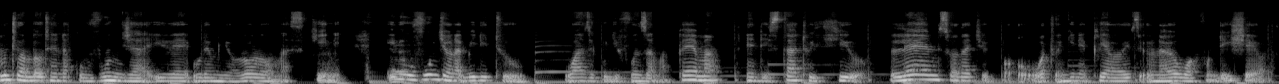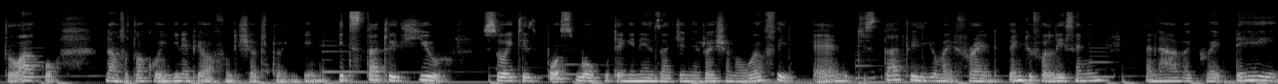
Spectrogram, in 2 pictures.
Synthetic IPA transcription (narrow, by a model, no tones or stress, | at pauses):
m̩tuambaɛutaɛ̃ndakuvuɲd͡ʒaḭlɛʔulɛm̩ɲɔɾɔlɔma̰skinḭ | iliuvuɲd͡ʒɛunaɓiɗitʰṵwanzɛkuʄifunza̰ma̰pɛmaɛ̃nditstatwiðhju | lɛnsɔðatwa̰tuwɛ̰ŋɡinɛpiaaɛz̰nawɛwafundiʃɛ̰wa̰tʰɔ̥tɔ̰wakɔ̰ | nawatɔtɔwakɔwɛ̃ŋɡinɛpia̰wa̰fundiʃɛwa̰tɔ̥tɔwɛ̰̃ŋɡḭnɛitstaɹtwiðju | soitizpʰɔsəbɔlˠkutɛ̃ŋɡɛnɛzad͡ʒɛnɛɹeʃɔ̃nwɛlθi | ɛ̰̃nitstatwiðjumajfɹɛ̃ndθɛ̃ŋkjufɔlisɛnĩŋɛ̃ndhavəɡɹet̚d̥eɪ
